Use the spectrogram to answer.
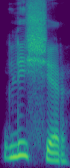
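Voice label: "глиссер", Komi, female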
